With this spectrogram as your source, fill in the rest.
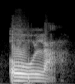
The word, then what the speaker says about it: hola: It's like you're dropping that H and you just start with the O, hola.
